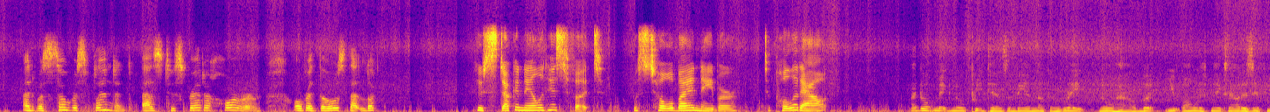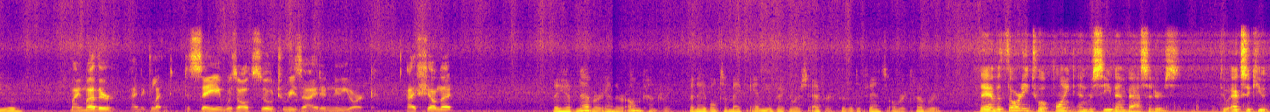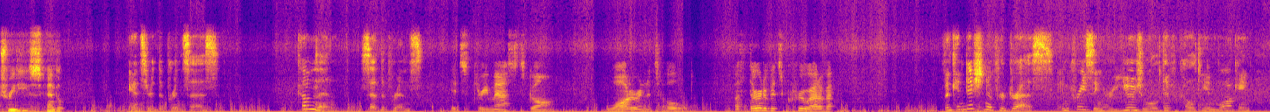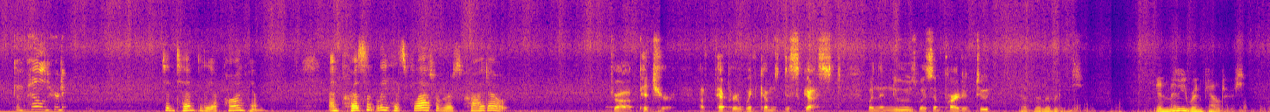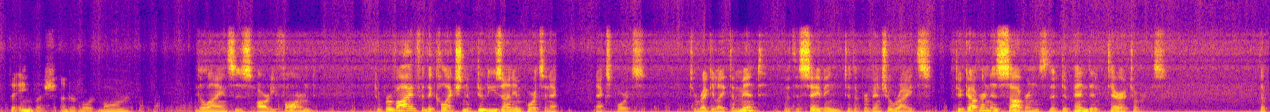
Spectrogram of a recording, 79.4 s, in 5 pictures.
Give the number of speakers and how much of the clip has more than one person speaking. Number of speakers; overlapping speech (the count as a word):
eight, no overlap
